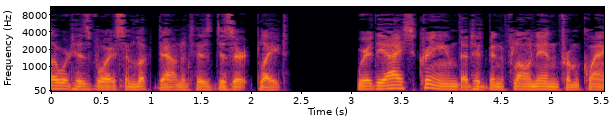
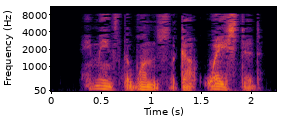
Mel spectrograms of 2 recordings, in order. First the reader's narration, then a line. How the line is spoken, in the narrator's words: Mellis whispered to the new lieutenant next to him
